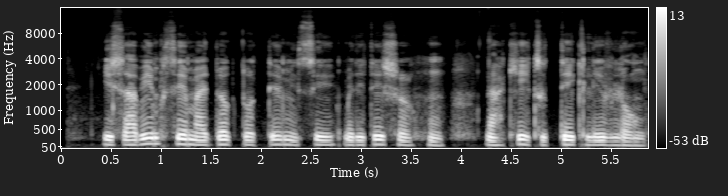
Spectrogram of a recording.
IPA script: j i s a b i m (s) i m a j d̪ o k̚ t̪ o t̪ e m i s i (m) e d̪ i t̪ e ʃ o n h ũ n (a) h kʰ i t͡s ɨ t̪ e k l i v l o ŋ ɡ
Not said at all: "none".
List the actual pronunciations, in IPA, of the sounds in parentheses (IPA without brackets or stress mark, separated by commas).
s, m, a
